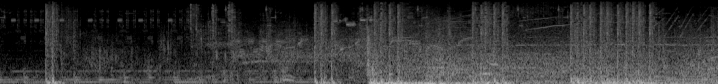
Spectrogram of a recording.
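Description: Gunfire in the Death Stranding game during a firefight: sharp, rapid bursts of automatic shots and scattered single cracks, loud and close, growing denser into sustained fusillades, with someone talking briefly between them.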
